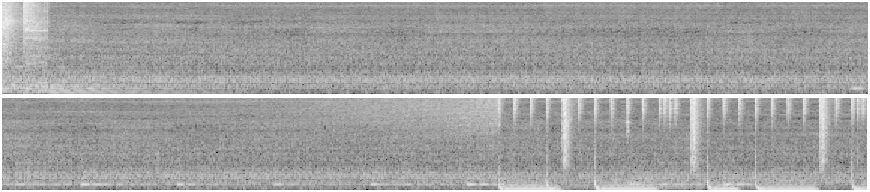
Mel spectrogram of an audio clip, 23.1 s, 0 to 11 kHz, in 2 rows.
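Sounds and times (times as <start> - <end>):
low drone: 0.0 - 4.5, 11.3 - 22.5
mechanical hum: 0.0 - 23.0.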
